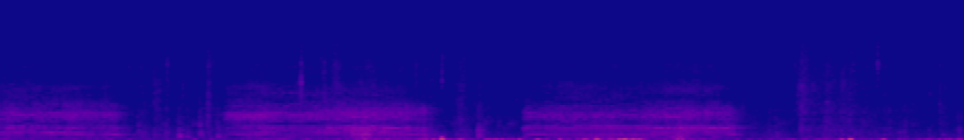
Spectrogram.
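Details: Three drawn-out quavering bleats from goats kept on a farm, each lasting about a second, over heavy low rumbling and clattering noise.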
